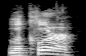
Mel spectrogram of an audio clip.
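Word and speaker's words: Leclerc: It's just clear. C is silent. Oh, is it? Yeah. Llur.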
